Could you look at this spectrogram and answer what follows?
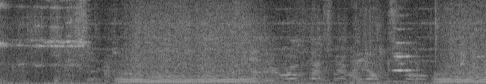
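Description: A South Simcoe Railway diesel excursion train rumbles past in Tottenham, Ontario with a long, loud horn blast, followed by a second horn sounding near the end over steady rail noise.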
